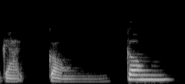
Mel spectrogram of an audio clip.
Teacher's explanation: we've got gong gong by going low to high for the maternal grandfather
